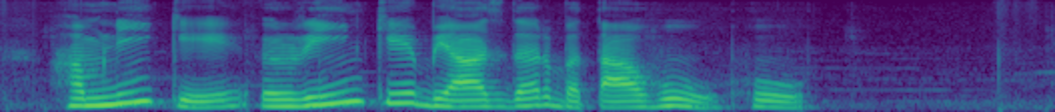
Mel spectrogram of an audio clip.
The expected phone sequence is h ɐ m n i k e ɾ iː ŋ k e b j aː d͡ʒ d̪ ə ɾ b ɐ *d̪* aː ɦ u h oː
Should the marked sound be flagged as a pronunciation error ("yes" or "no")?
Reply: yes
